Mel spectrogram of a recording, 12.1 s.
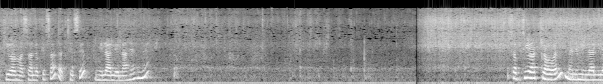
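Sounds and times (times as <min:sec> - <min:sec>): rice frying in a pan: 0:00.0 - 0:12.0
spatula tapping and scraping: 0:02.2 - 0:08.1.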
